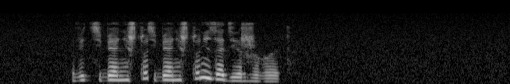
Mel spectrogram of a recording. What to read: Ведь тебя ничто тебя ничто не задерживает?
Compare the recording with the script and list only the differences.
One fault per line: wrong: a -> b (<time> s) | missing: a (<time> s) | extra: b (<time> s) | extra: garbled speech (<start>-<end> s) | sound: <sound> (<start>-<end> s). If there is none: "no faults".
no faults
